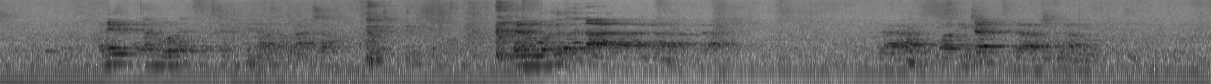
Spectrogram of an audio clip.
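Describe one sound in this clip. A man lectures in a calm voice.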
